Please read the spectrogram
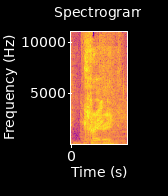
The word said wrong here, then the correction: Keurig: Keurig. Yeah. You don't even know how to say it.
